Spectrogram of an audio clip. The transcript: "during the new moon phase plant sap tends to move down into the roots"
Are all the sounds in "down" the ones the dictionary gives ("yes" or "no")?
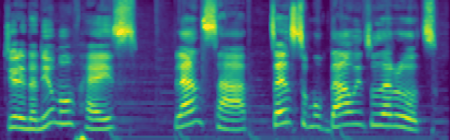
no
